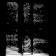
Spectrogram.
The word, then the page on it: ಆಗಡೆ: Kannada; āgaḍe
